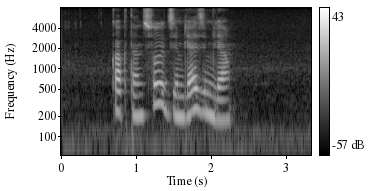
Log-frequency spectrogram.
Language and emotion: Russian, neutral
